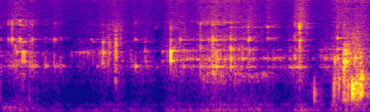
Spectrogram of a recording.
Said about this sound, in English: All right, ready? I'm ready. Yes. Cheers. Cheers. Clink.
